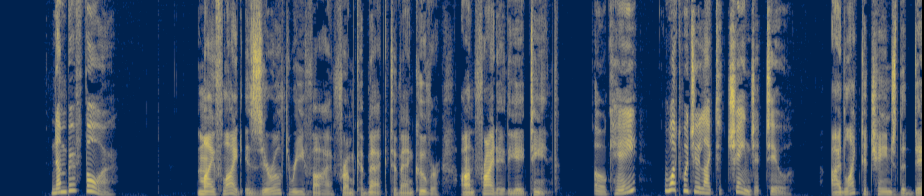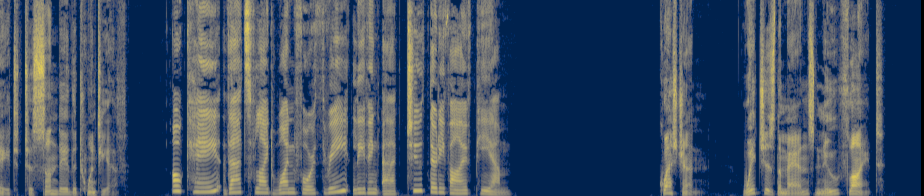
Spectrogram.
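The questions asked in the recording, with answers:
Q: Which is the man's new flight?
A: Flight 143 on Sunday the 20th, leaving at 2:35 p.m.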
